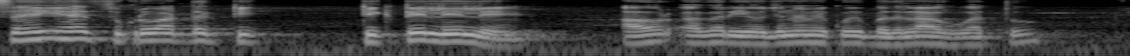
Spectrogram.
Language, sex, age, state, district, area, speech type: Hindi, male, 18-30, Uttar Pradesh, Azamgarh, rural, read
